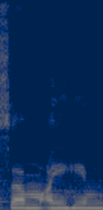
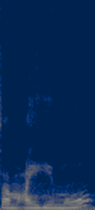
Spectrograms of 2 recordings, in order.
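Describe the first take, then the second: First: The word ends on a bare m consonant. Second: The word ends with an added short u vowel. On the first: The speaker calls it right. "kalau mau waqaf maka dibaca sukun aja" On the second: The speaker calls it wrong. "bukan sam'ihimu"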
